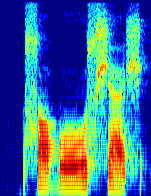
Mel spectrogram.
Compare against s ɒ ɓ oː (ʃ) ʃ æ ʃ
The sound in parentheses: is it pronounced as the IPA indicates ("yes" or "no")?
no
